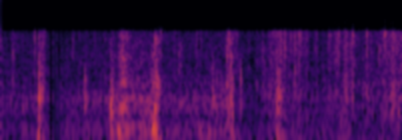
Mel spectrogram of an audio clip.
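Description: Footsteps and a dog's paws scuffing and clicking irregularly on a paved sidewalk, with some rustling.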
